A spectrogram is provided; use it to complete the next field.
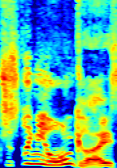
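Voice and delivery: very high-pitched, all worked up and agitated. Retelling a character's reaction to being teased: imitating someone getting worked up. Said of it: "He's just getting all worked up".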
